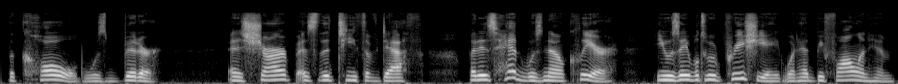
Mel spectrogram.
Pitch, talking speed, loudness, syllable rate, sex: 180 Hz, 175 wpm, -17 LUFS, 4.4 syllables/s, female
